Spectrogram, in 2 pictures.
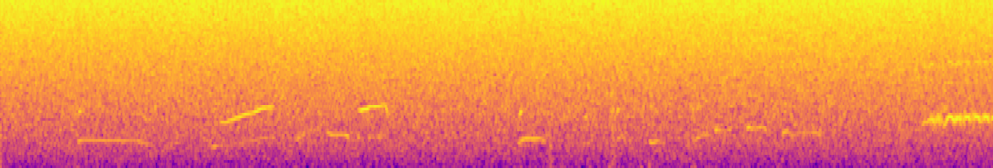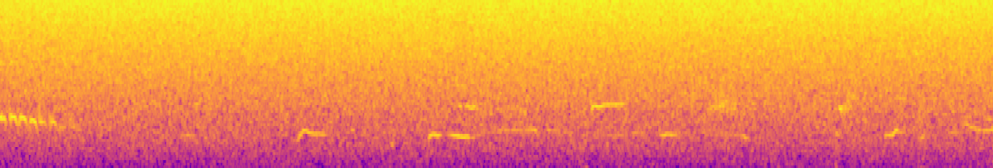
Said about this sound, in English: Something incredibly strange just happened there. All our screens just went to white noise, and, you know, some people claim they heard voices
